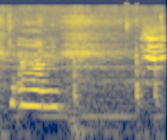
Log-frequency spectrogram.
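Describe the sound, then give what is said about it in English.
A person imitates a cat's meow, a short drawn-out vocal mew, followed by a brief second voiced sound. “Just transform you into a cat.”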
